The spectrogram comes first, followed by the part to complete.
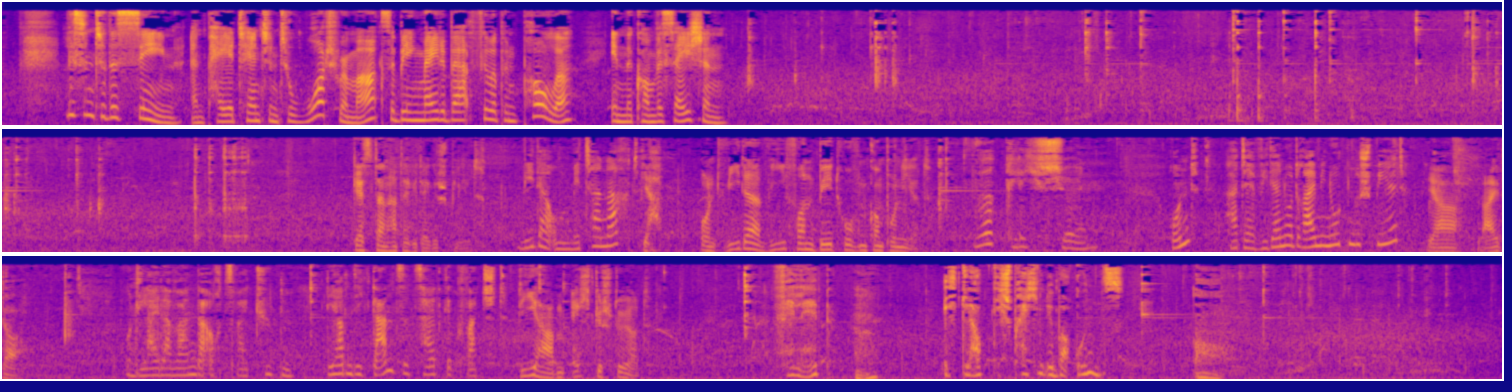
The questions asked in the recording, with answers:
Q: Listen to the scene and pay attention to what remarks are being made about Philip and Paula in the conversation.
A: The female student complains that 2 Typen, a slang word for people, had talked gequatscht, another slang word, the whole time.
